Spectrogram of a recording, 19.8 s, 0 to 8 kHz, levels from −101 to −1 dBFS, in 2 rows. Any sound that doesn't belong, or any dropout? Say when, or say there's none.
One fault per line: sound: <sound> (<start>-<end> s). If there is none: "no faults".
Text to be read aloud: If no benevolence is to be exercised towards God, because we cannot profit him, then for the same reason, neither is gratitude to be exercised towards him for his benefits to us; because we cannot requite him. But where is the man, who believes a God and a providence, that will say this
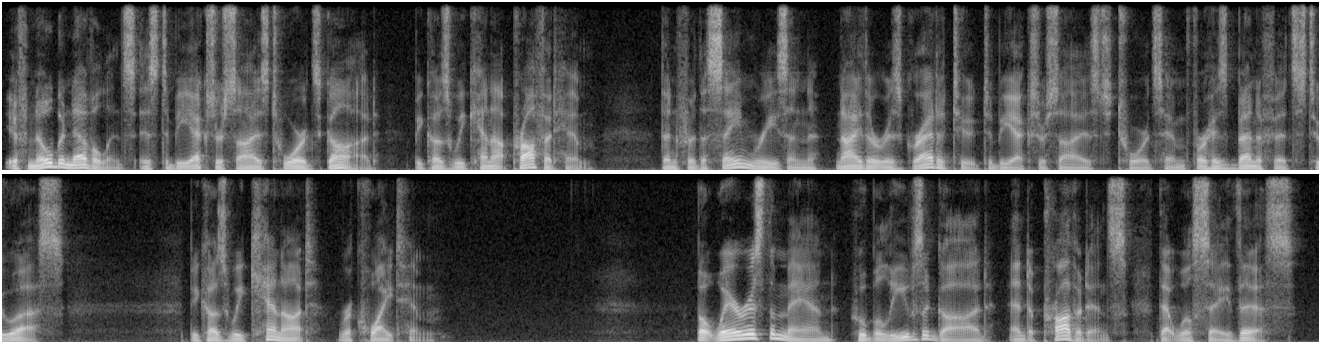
no faults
